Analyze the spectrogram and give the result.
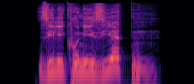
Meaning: inflection of silikonisiert: 1. strong genitive masculine/neuter singular 2. weak/mixed genitive/dative all-gender singular 3. strong/weak/mixed accusative masculine singular 4. strong dative plural
- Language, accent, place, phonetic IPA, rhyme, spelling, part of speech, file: German, Germany, Berlin, [zilikoniˈziːɐ̯tn̩], -iːɐ̯tn̩, silikonisierten, adjective / verb, De-silikonisierten.ogg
